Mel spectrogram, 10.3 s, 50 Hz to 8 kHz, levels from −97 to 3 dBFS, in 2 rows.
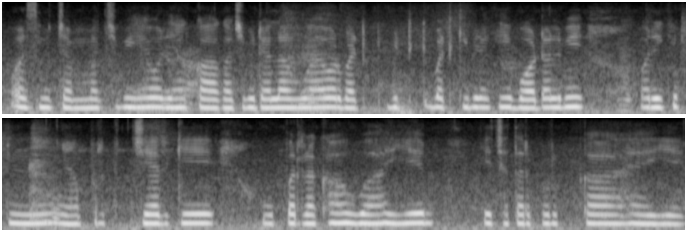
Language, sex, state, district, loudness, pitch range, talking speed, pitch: Hindi, female, Maharashtra, Chandrapur, -14 LUFS, 230-240 Hz, 185 wpm, 235 Hz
